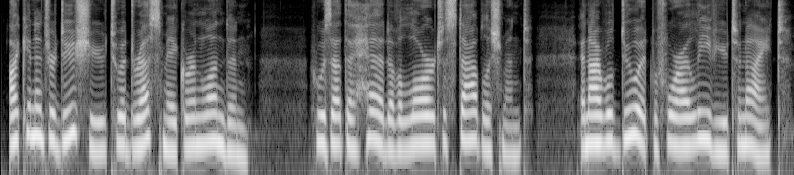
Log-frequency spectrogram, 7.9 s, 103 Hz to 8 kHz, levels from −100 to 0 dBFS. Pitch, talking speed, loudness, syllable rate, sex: 215 Hz, 220 wpm, -16 LUFS, 6.3 syllables/s, female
